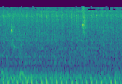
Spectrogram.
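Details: Suzuki Nex automatic scooter that judders when throttle is reapplied after slowing from speed, CVT not yet opened: a deep rhythmic shudder, about nine pulses a second, over the engine; cause not yet identified.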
